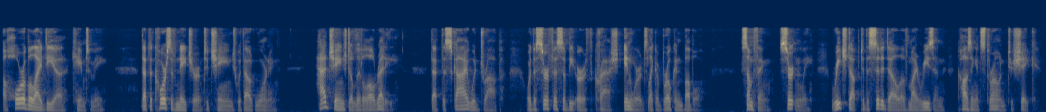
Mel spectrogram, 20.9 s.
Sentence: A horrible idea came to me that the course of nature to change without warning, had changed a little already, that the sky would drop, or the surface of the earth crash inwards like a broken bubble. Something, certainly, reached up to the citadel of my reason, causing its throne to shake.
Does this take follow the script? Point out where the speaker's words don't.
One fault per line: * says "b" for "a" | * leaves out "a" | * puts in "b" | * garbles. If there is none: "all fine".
all fine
